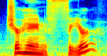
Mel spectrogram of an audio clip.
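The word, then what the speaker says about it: Fyr: was a civilized elite elf fear that's how you say it uh it was the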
